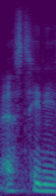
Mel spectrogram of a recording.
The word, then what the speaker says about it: std: been seeing so far and we have a stood string or STD string depending on how one chooses to pronounce it some people also pronounce it standard so it's the standard library it's the standard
